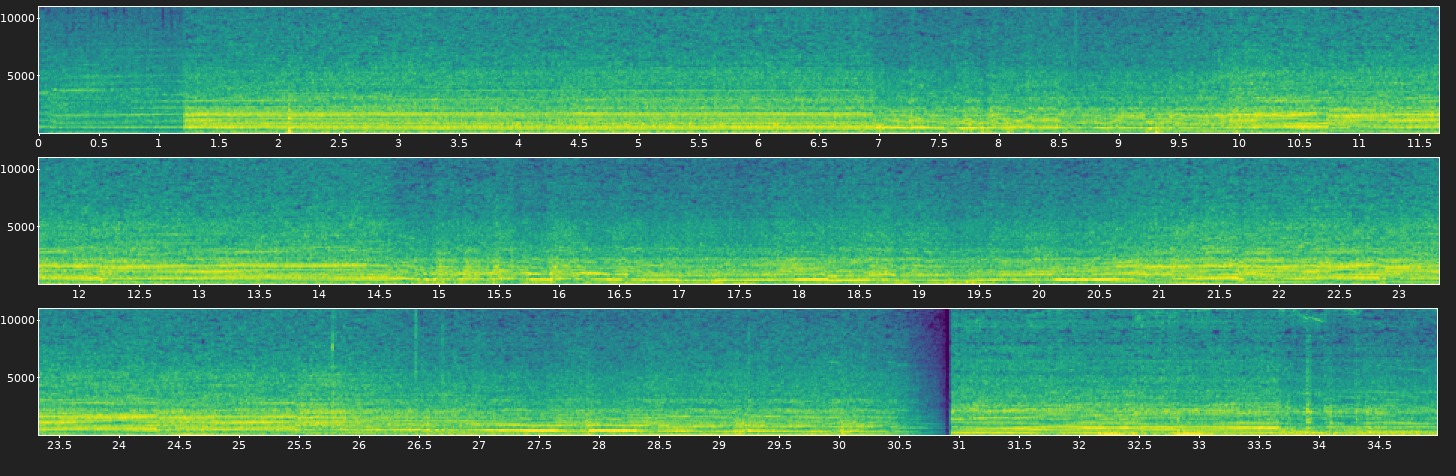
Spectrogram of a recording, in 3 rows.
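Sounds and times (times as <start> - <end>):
racing car engine revving: 0.0 - 34.9.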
